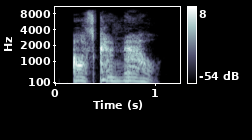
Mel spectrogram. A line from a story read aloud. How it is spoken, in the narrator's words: Ron hissed at Harry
